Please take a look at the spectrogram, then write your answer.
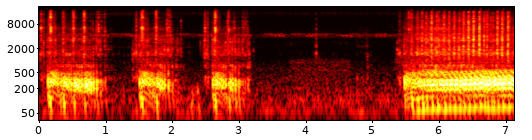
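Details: Craftsman chainsaw first start after about five years sitting in a shed: three short bursts fire and fade, then settles into a steady buzz; struggling to pick up fuel, only runs with the choke on.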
